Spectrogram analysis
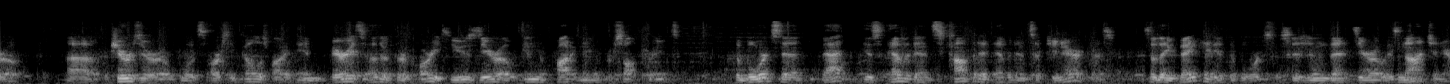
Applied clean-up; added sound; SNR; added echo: neural separator model SepFormer DNS4.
